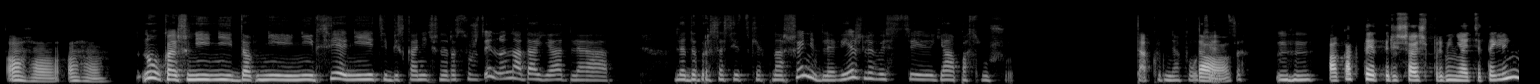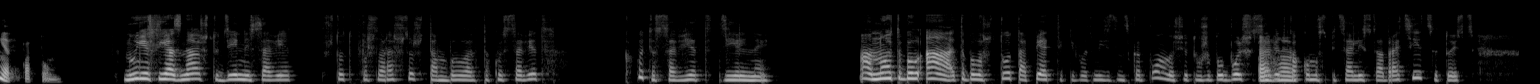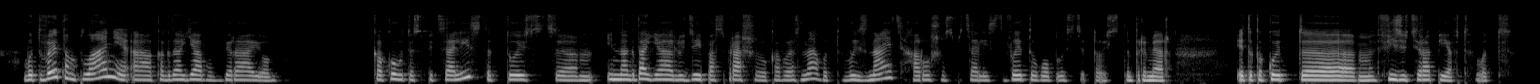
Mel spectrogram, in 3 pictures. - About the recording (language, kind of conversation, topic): Russian, podcast, Как понять, когда следует попросить о помощи?
- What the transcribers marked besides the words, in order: tapping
